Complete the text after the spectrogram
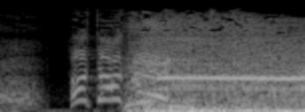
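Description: Animated penguins squawk and shout loudly.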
